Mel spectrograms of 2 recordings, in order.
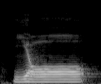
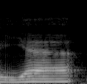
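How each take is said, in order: First: The vowel is thick and heavy. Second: The vowel is thin and light. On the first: The speaker calls it wrong. "We don't say ya, ya, that's thick" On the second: The speaker calls it right. "we say ya muraqqaqa, thin"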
